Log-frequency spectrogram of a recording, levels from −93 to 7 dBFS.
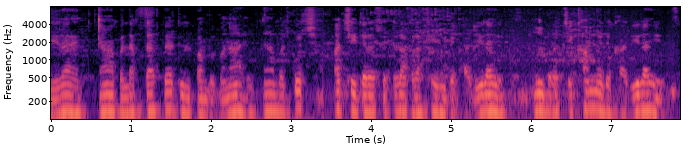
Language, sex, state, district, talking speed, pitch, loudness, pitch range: Hindi, male, Chhattisgarh, Korba, 235 wpm, 125 Hz, -32 LUFS, 120-135 Hz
